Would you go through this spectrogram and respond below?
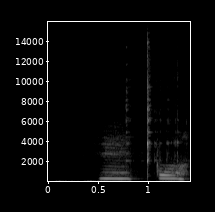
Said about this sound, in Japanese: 食器片付けちゃうから、あなたは先に寝室に行っててね。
